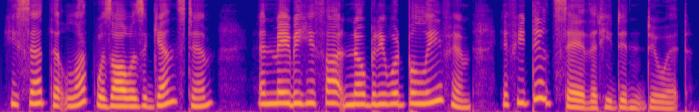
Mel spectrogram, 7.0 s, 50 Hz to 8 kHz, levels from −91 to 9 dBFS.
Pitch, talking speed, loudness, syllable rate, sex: 245 Hz, 215 wpm, -17 LUFS, 5.2 syllables/s, female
